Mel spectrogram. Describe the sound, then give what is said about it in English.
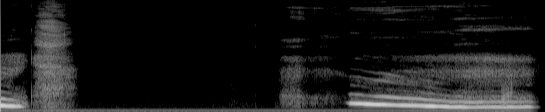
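A vocal warm-up in which a voice slides downward from a yawn through its register. A breathy sigh comes first, then a long pause, then a sustained hum falling slowly in pitch for several seconds. “my favourite vocal warm-up is to slide down from a yawn through your entire register until you end in an”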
